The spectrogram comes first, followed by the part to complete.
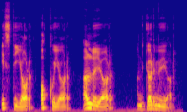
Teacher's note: the first vowel, the I, assimilates as usual, but the o always stays the same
